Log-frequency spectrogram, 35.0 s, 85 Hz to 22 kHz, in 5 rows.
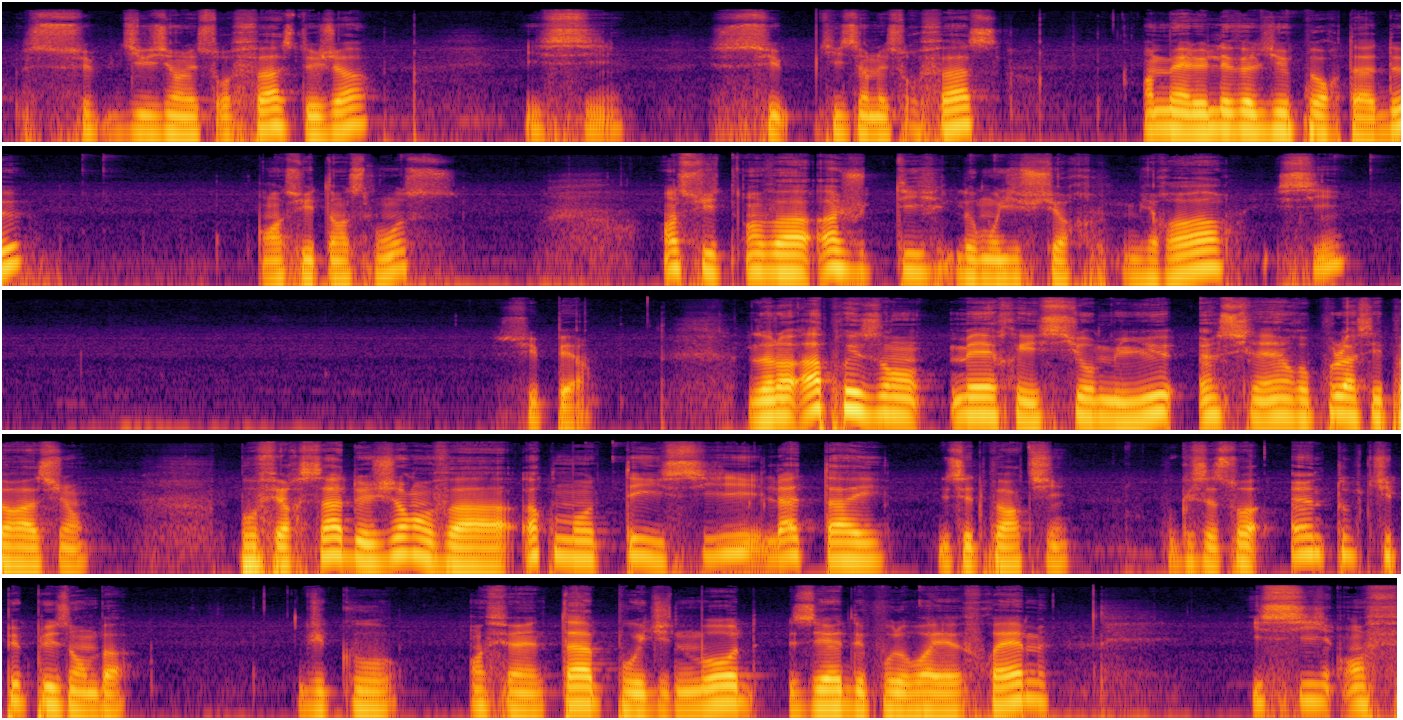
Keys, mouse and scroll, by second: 4.6-5.3 scroll down 1, 5.3-6.2 scroll down 1, 6.2-8.3 drag, 8.3 w, 9.6 a, 10.4 right click, 11.8-14.4 drag, 14.4 a, 14.7-16.0 scroll down 9, 16.5-17.4 scroll up 6, 17.4 KP_1, 18.5-21.5 middle drag, 22.6 KP_3, 23.8 right click, 24.4 Tab, 26.6-27.2 shift+scroll down 5, 27.2-28.5 scroll up 2, 28.5-29.4 shift+scroll up 3, 29.4 z, 32.3 right click, 32.7 b.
